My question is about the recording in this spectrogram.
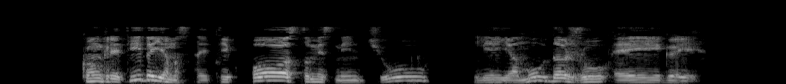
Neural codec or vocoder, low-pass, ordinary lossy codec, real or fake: none; 7.2 kHz; MP3, 24 kbps; real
